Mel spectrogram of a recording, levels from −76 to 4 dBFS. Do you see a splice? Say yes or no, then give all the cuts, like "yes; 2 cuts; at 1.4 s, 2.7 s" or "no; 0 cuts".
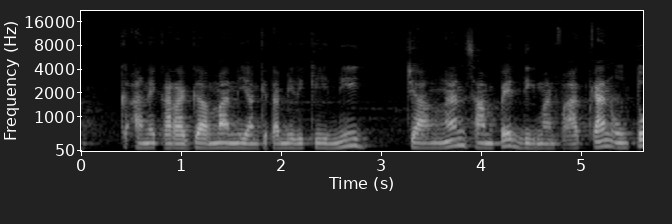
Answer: no; 0 cuts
